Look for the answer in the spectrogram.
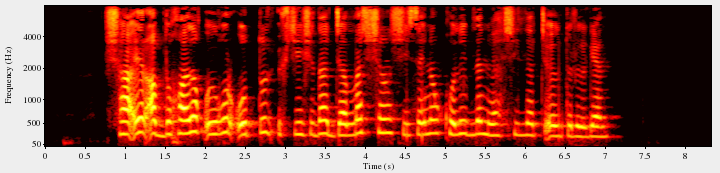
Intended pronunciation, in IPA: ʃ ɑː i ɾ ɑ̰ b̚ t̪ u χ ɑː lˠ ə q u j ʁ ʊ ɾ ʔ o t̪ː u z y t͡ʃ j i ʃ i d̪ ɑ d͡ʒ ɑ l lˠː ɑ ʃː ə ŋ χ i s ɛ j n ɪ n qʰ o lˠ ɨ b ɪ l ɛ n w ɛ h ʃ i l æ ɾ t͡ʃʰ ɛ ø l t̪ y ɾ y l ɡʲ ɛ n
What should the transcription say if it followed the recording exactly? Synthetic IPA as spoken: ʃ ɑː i ɾ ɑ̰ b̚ d̪ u χ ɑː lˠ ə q u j ʁ ʊ ɾ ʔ o t̪ː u z y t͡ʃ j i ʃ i d̪ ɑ d͡ʒ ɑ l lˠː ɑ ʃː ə ŋ ʃ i s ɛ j n ɪ ŋ qʰ o lˠ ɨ b ɪ l ɛ n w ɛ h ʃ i l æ ɾ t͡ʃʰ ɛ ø l t̪ y ɾ y l ɡʲ ɛ n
